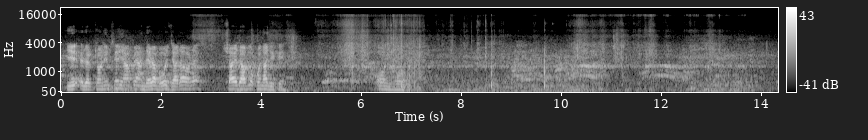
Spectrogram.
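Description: Cardboard boxes bump and scrape as they are handled.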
